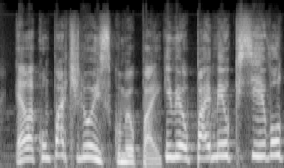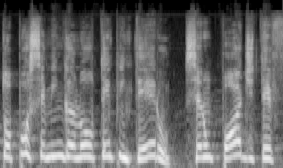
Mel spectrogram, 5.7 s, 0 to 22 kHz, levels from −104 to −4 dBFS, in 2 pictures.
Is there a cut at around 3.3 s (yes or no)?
no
